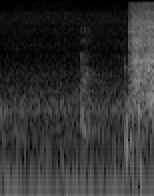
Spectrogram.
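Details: A short indrawn breath, then an explosive hissing sneeze over steady room hum, during an allergy fit while reading aloud about pollination; the person says they are highly allergic to Scots pine and juniper.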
